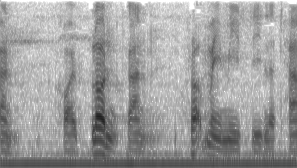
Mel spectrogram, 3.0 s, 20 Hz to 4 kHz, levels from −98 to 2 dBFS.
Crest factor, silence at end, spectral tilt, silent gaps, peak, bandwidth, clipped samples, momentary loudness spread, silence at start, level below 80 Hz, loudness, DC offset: 20 dB; 0 s; -5 dB/octave; none; -8 dBFS; 4 kHz; under 0.1%; 17 LU; 0 s; -34 dBFS; -27 LUFS; under 0.1%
